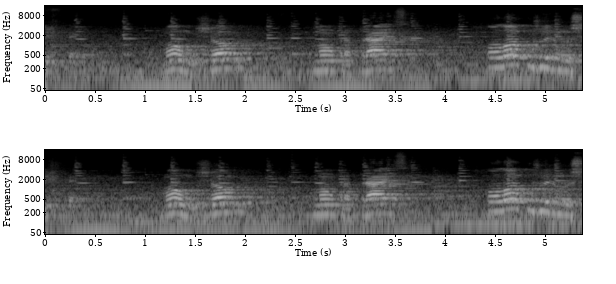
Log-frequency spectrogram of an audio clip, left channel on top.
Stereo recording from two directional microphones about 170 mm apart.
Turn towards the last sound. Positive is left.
turn(degrees=-25)  # may be behind; listen again after turning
